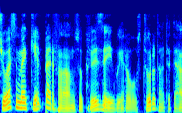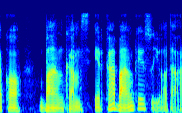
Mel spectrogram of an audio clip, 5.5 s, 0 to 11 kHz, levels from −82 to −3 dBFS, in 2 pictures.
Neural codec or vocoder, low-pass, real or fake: codec, 16 kHz, 1.1 kbps, Voila-Tokenizer; 7.2 kHz; fake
